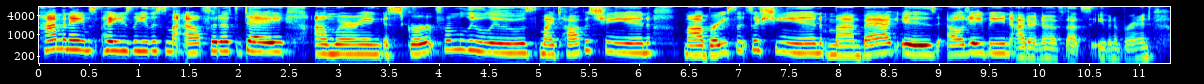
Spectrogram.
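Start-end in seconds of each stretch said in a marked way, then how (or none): 0.0-9.7 best put-on American accent. Speaker showing how she slips into her best american accent. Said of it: "talking in my best American accent".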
